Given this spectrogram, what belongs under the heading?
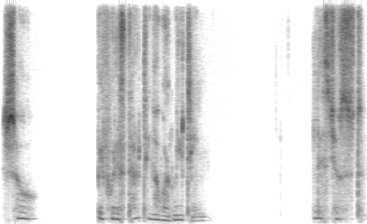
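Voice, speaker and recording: Hushed, breathy woman guiding meditation slowly. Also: mid-range voice, lively intonation. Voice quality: breathy, husky, near-whisper. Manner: gentle, unhurried, with long pauses between short phrases. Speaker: meditation teacher leading a guided meditation. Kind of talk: slow guided meditation talk.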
